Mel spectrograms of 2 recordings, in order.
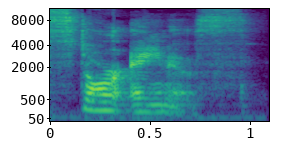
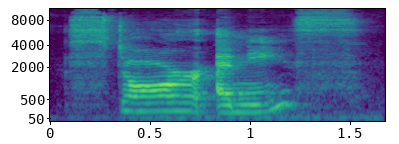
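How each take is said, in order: First: The second word is said as 'anus'. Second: The second word is said as 'anise'. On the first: The speaker calls it wrong. "It's star anus" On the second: The speaker calls it right. "let me pronounce it the right way"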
